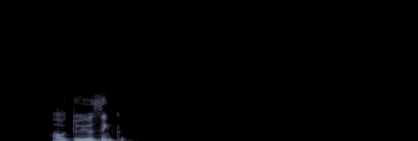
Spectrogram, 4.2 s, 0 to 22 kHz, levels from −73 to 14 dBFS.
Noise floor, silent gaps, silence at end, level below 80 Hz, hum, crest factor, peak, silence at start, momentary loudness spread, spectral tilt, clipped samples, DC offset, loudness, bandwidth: under -90 dBFS; none; 2.95 s; -66 dBFS; none; 24 dB; -14 dBFS; 0.55 s; 11 LU; -6.5 dB/octave; under 0.1%; under 0.1%; -31 LUFS; 7.6 kHz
